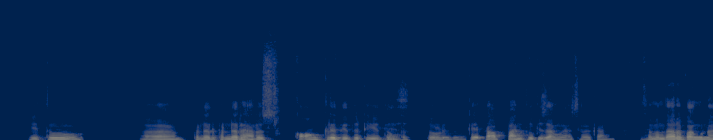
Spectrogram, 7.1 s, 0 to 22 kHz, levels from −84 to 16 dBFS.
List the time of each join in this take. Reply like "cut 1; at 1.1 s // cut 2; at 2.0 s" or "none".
cut 1; at 4.6 s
